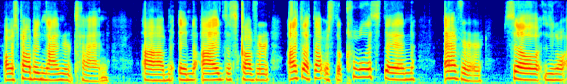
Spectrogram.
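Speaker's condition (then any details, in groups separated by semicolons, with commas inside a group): Spinal muscular atrophy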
